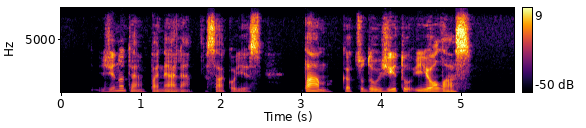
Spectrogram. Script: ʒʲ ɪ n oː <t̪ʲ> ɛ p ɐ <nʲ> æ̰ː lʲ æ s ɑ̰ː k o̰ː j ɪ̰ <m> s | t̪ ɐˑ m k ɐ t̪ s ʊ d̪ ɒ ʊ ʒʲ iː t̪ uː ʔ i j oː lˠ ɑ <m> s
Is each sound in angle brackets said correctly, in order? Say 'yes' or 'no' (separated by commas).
yes, yes, no, no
